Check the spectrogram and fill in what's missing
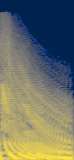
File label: Lazer; Jumpless; World Online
